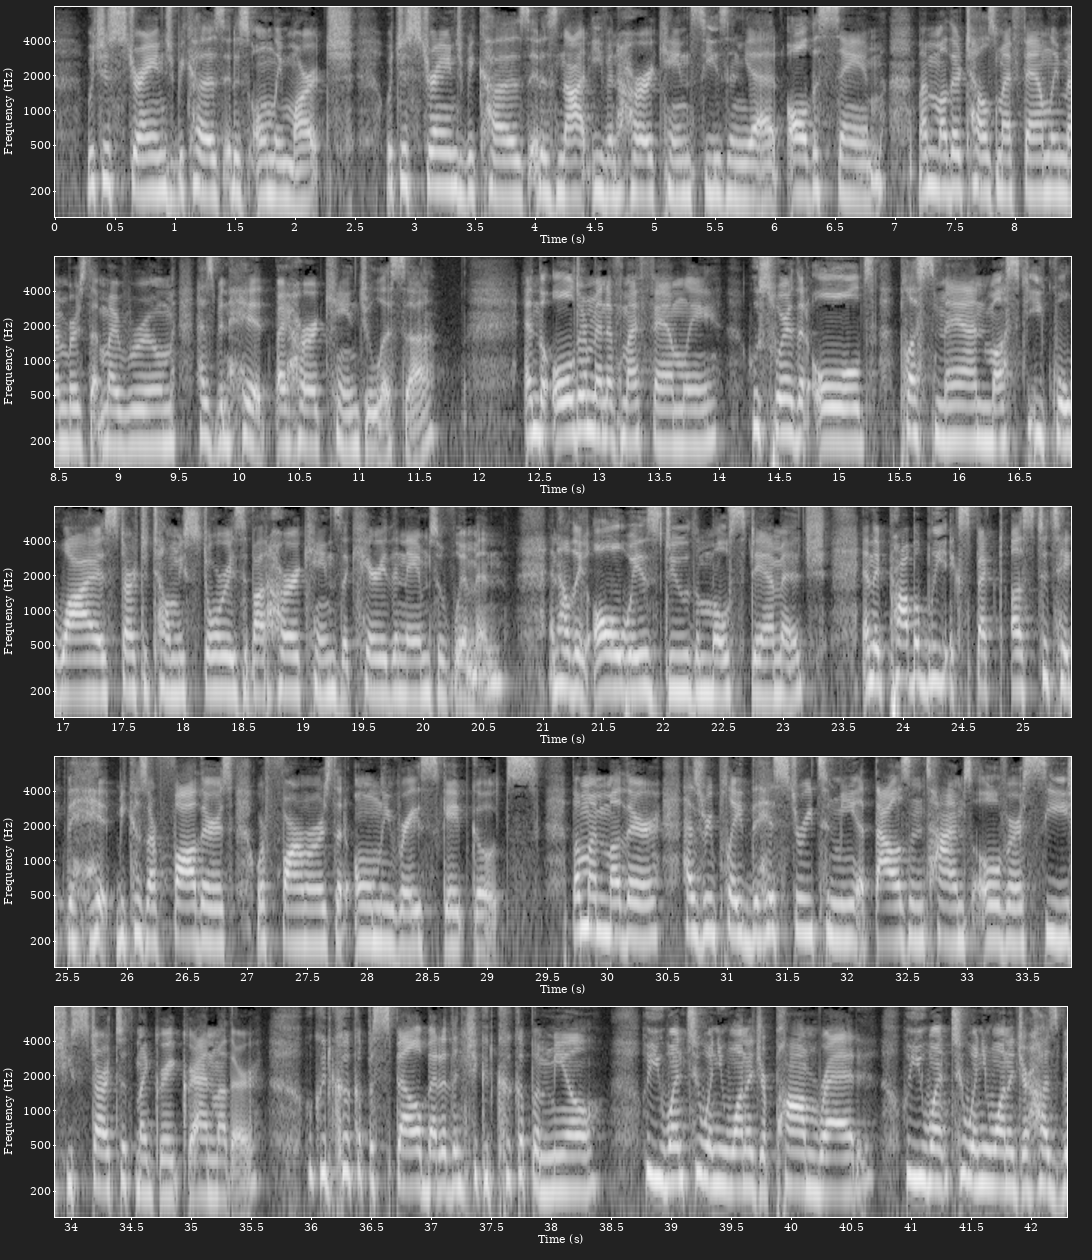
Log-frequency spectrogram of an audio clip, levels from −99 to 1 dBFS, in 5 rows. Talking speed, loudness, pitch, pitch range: 205 wpm, -16 LUFS, 205 Hz, 195-225 Hz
